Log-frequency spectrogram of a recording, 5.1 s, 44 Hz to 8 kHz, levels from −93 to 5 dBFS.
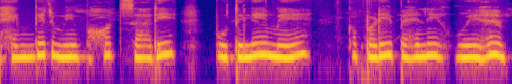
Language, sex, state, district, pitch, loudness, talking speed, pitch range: Hindi, female, Jharkhand, Deoghar, 245 Hz, -13 LUFS, 115 wpm, 240-270 Hz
